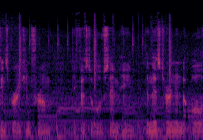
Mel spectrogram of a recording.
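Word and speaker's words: Samhain: originates back to an ancient Celtic Festival called Sam Hayne not a lot of people know this this is actually Gaelic word that is originally pronounced sawin it is a pagan religious celebration to welcome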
